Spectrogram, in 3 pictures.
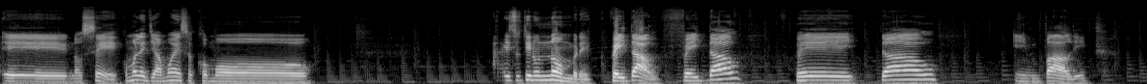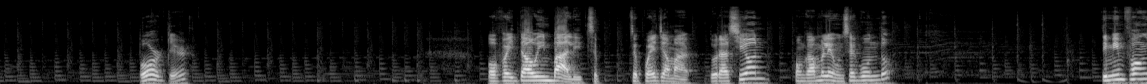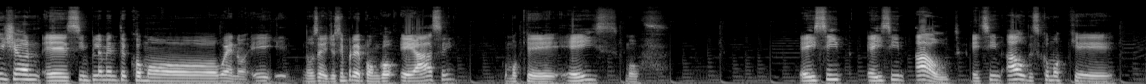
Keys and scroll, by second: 6.9 BackSpace, 8.5 shift+o, 9.8 shift+i, 12.8 shift+b, 14.4 BackSpace, 15.0 BackSpace, 18.1 Right, 20.6 Right, 21.4 Left, 21.7 Right, 22.5 alt+shift+Right, 24.7 shift+Left, 26.8 BackSpace.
